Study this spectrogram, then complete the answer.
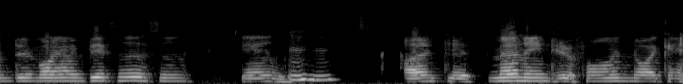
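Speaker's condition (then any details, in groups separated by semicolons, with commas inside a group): Cerebral palsy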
